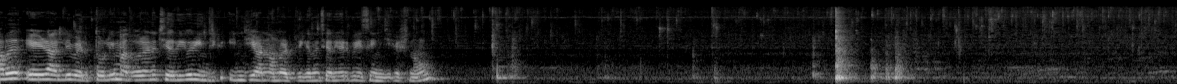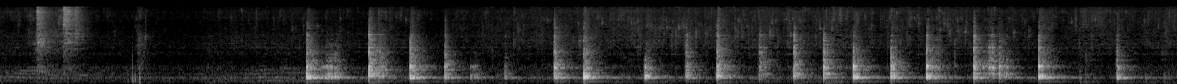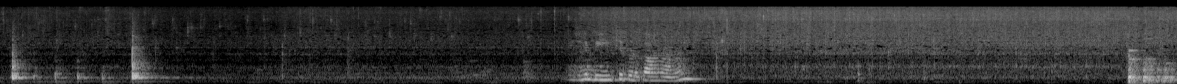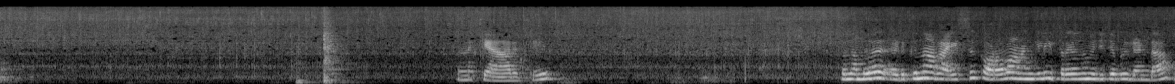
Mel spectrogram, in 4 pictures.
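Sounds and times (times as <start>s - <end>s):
garlic sizzling in oil: 0.0s - 47.0s
utensil tapping and scraping pan: 14.8s - 25.2s.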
